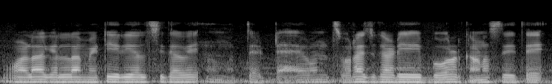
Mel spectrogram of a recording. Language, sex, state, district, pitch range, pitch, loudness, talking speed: Kannada, female, Karnataka, Raichur, 105-115 Hz, 110 Hz, -19 LUFS, 110 wpm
